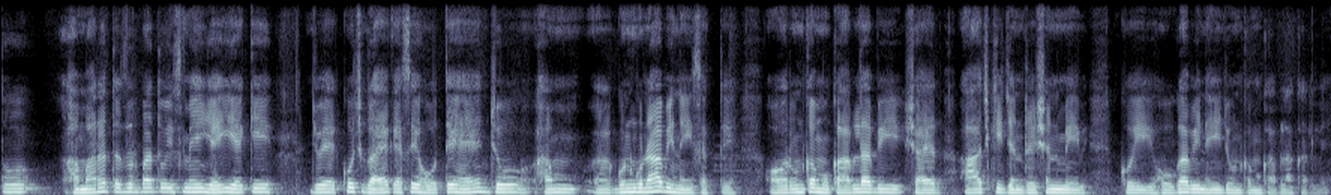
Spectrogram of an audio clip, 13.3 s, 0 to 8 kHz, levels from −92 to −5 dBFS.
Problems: none marked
